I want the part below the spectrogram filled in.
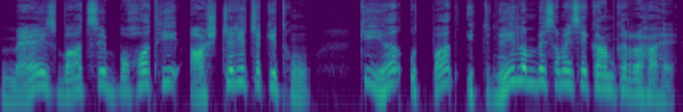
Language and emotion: Hindi, surprised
